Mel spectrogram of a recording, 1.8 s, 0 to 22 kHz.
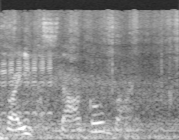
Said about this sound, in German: Das Ziel ist, diese 4 separaten Schafe in den zweiten Pferch zu bringen.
